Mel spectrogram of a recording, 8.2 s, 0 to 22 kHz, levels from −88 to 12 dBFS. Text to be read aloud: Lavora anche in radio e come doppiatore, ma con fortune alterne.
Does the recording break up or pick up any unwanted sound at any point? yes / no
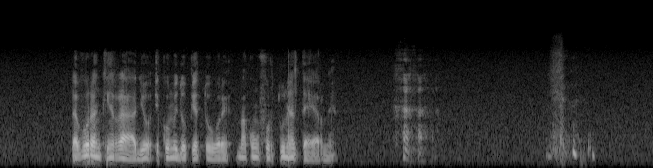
yes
